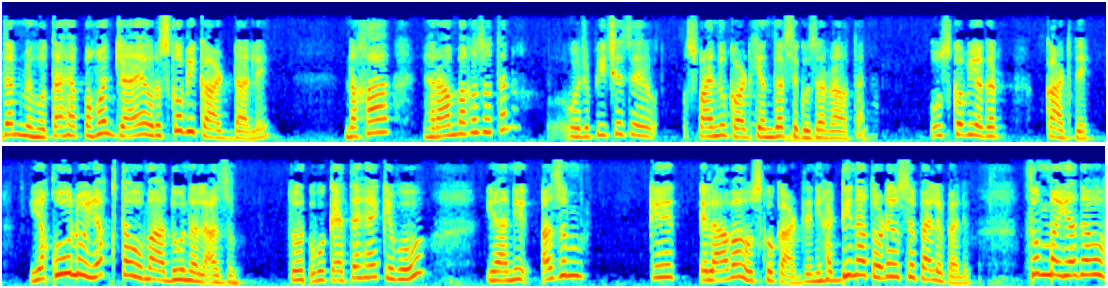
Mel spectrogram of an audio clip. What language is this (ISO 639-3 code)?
urd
